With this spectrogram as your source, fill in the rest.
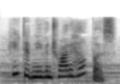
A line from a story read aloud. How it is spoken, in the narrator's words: said indignantly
